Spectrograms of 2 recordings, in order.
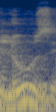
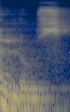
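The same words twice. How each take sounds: First: लूज ending in a buzzing z, like lose; lose with a z sound. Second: लूज ending in a hissed s, like loose; loose with an s sound. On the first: Teacher contrasting words, says लूज with a z. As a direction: say लूज as the verb, final sound z. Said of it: "last में जेड का sound आता है". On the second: Teacher contrasting words, says लूज with an s. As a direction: say लूज as the adjective, final sound s. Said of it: "इसमें एस का sound आता है". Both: Shown as a demonstration.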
